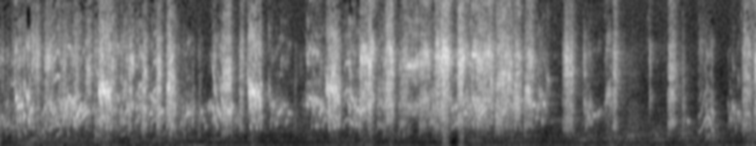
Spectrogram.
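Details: A budgerigar kept at home and described as happy warbles in bouts of fast, scratchy twittering, with short pauses and a few clipped chirps near the end.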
